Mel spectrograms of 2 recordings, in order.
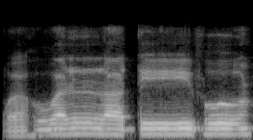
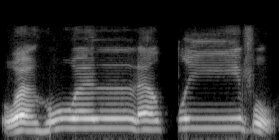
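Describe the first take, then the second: First: Latifu with a thin, light ta, tongue root not raised. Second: Latifu with a thick ta, tongue root raised, slow chant; slow and full, make the ta thick; heavy ta recitation. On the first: Real, not acted. Student reads with thin ta, teacher corrects. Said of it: "yang Haji bunyi tu huruf ta". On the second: Shown as a demonstration. Ustaz models thick ta for the student.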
